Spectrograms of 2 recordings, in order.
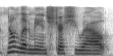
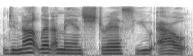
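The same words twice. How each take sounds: First: Said in the usual way. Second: Slow, with not split off and pressed; stress on not. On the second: Shown as a demonstration. Telling her viewers firmly, slow stress on not. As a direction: spell out Do not, leaning on not.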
